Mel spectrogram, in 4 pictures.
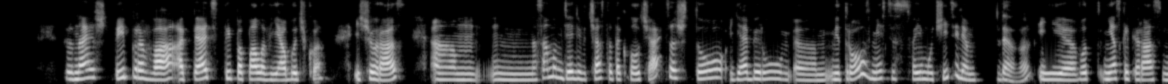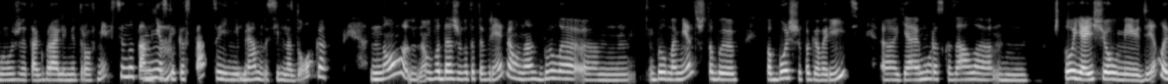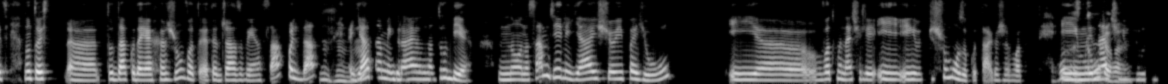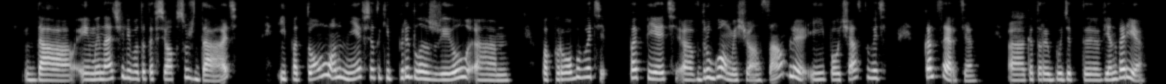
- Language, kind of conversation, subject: Russian, advice, Как заводить новые знакомства и развивать отношения, если у меня мало времени и энергии?
- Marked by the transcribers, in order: other background noise; background speech; tapping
